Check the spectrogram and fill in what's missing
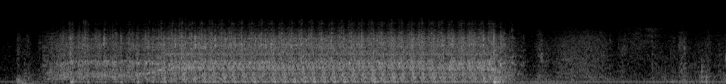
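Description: A sewing machine stitches continuously for about five seconds, quilting in the ditch along a quilt's diagonal, a fast steady mechanical chatter that stops abruptly, leaving a low hum.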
